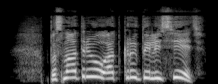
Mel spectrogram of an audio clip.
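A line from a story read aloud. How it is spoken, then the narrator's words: Boy shouting, running. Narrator (Russian): убегая вперед, крикнул мальчик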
